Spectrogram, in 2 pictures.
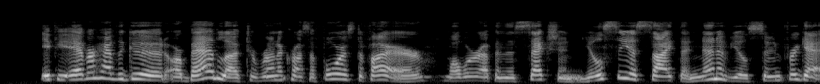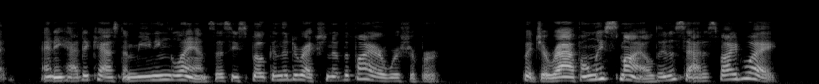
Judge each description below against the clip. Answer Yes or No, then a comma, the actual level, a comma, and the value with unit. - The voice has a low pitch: No, high, 215 Hz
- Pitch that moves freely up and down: Yes, wide, 6.7 semitones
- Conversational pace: No, fast, 210 wpm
